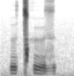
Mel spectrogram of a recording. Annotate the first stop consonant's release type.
click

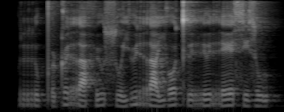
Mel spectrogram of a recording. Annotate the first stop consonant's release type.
ejective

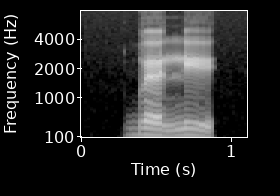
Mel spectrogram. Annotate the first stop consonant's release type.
plain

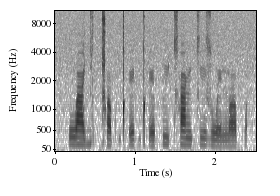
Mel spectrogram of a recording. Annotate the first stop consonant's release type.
plain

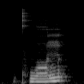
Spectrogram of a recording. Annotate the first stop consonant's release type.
aspirated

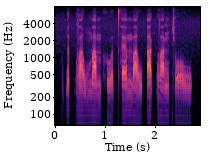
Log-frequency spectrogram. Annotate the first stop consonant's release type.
implosive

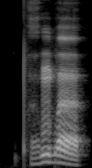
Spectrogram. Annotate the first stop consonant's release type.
aspirated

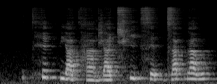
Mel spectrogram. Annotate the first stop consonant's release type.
aspirated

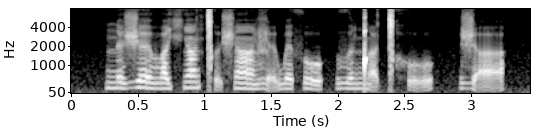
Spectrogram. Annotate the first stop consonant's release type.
click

